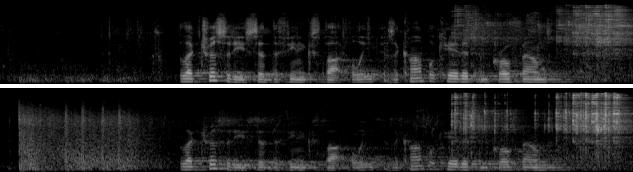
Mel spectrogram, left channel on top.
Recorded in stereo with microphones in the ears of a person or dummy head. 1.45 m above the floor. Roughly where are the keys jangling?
Right.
